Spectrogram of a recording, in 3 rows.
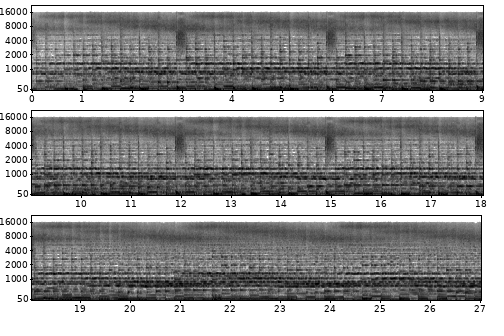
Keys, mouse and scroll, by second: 0.6 click, 1.2 click, 2.0 click, 3.4 click, 7.4 click, 7.9 alt+click, 8.4 click, 10.0 click, 16.6 scroll down 1, 17.2 click, 17.5-18.2 scroll down 1, 18.2 BackSpace, 20.3 click.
